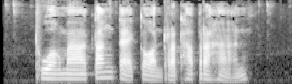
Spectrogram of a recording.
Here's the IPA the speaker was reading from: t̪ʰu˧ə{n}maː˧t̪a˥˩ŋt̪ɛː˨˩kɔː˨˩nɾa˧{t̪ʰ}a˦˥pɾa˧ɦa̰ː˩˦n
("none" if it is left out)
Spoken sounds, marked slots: ŋ, t̪ʰ

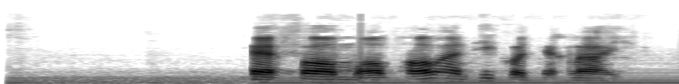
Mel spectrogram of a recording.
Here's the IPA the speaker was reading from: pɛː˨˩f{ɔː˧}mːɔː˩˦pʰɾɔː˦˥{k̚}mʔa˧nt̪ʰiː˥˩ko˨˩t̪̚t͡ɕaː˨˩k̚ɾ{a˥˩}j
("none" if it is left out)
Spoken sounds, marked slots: ɔː˧, none, a˧˩

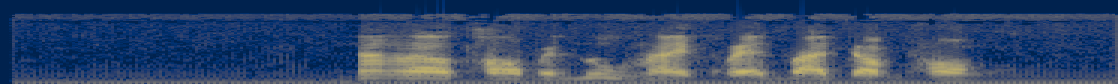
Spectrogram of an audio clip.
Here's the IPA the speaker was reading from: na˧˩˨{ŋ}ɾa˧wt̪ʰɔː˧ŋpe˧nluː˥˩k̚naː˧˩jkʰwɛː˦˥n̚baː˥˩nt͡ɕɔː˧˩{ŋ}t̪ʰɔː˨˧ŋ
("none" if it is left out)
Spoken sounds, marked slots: ŋ, m

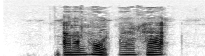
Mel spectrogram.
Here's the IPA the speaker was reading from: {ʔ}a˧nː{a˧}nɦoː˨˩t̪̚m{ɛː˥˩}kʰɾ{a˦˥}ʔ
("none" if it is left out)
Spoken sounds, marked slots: ʔ, a˦˥, aː˥˩, a˦˥

